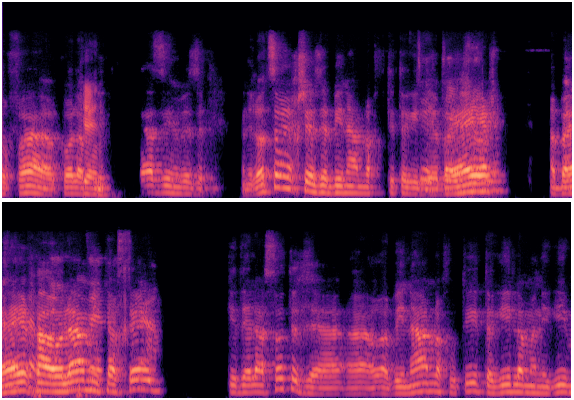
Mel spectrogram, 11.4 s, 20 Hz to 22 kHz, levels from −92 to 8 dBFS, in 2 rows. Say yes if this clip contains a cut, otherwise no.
no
